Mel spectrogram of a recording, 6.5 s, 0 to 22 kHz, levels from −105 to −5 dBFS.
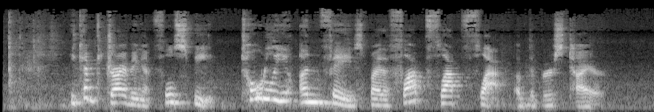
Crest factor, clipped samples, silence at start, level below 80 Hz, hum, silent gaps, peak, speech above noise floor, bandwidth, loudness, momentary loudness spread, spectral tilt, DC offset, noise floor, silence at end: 16 dB; under 0.1%; 0.1 s; -62 dBFS; none; none; -4 dBFS; 23 dB; 16.5 kHz; -19 LUFS; 13 LU; -4 dB/octave; under 0.1%; -42 dBFS; 0.5 s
